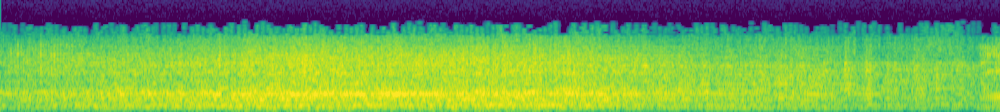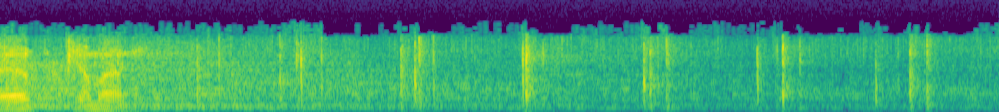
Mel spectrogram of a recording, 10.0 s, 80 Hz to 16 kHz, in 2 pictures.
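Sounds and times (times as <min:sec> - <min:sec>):
express train roaring through a station at speed: 0:00.0 - 0:06.9
speech: 0:05.4 - 0:05.8.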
